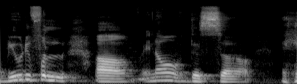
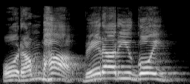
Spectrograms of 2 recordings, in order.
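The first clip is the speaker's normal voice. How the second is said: raised voice, higher and louder; forceful call; 5 semitones higher, 6 dB louder than usual. A narrator's reading. King stops Rambha as she walks by, forceful call. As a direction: halt them with a forceful call. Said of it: "immediately stop her forcefully".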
